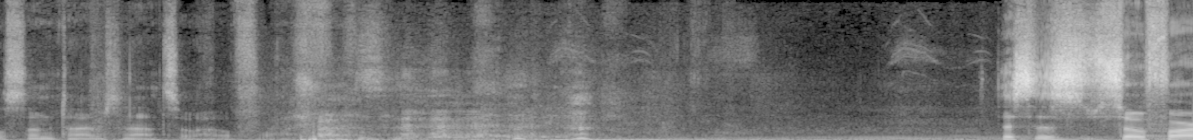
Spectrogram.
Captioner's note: everybody laughing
